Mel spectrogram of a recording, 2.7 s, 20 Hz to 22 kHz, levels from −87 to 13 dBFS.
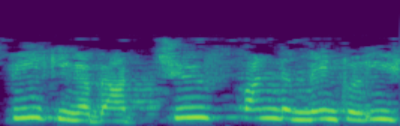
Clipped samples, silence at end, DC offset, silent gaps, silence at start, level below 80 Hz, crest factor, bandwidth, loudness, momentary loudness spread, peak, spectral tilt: under 0.1%; 0 s; under 0.1%; none; 0.05 s; -68 dBFS; 10 dB; 6.4 kHz; -10 LUFS; 6 LU; 0 dBFS; -5.5 dB/octave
